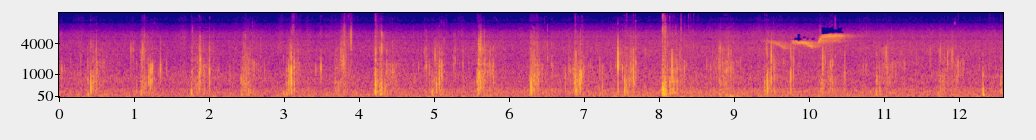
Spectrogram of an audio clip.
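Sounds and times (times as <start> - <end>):
crunching footsteps: 0.0 - 12.5
black-throated blue warbler buzzy call: 9.4 - 10.7.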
